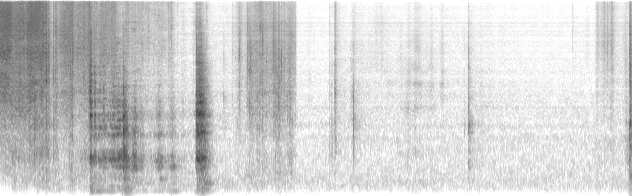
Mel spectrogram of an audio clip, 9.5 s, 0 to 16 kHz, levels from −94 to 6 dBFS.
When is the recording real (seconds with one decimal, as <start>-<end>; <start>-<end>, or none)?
1.0-3.2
